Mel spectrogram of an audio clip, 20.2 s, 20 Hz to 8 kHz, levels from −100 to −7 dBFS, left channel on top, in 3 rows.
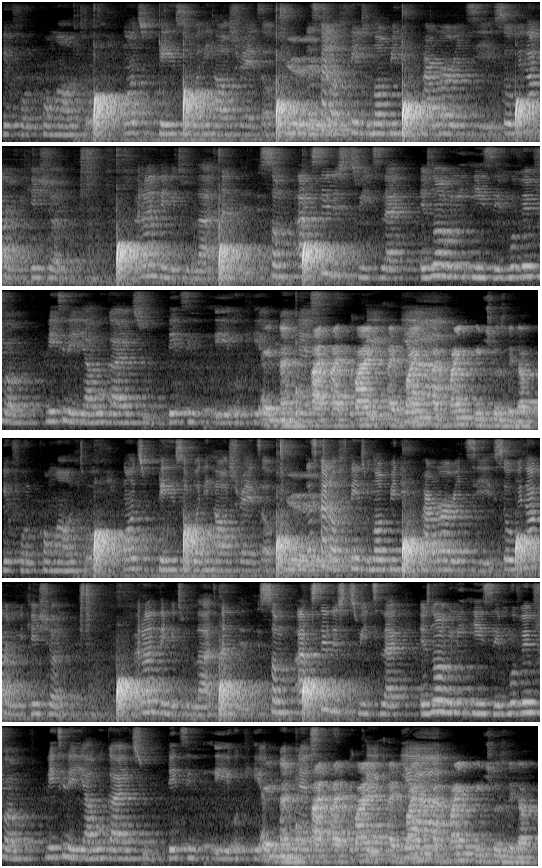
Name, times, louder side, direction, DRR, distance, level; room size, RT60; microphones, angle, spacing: voice 1, 0.0-3.4 3.8-7.9 8.4-11.7 11.9-13.7 14.0-17.4 18.0-18.9, right 2 dB, 30° right, 1 dB, 0.7 m, -39 dB
Explosion, 0.9-11.2, left 1 dB, 65° left, 1.3 m, -31 dB
voice 2, 3.5-4.3 16.7-20.0, left 1 dB, 15° left, 1 dB, 0.7 m, -33 dB
8.6 x 4.6 x 4.9 m, 1.3 s
head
